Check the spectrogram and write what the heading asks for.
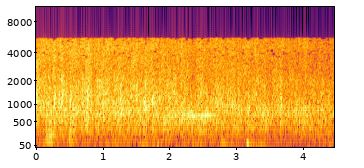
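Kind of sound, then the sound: crowd, audience applause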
